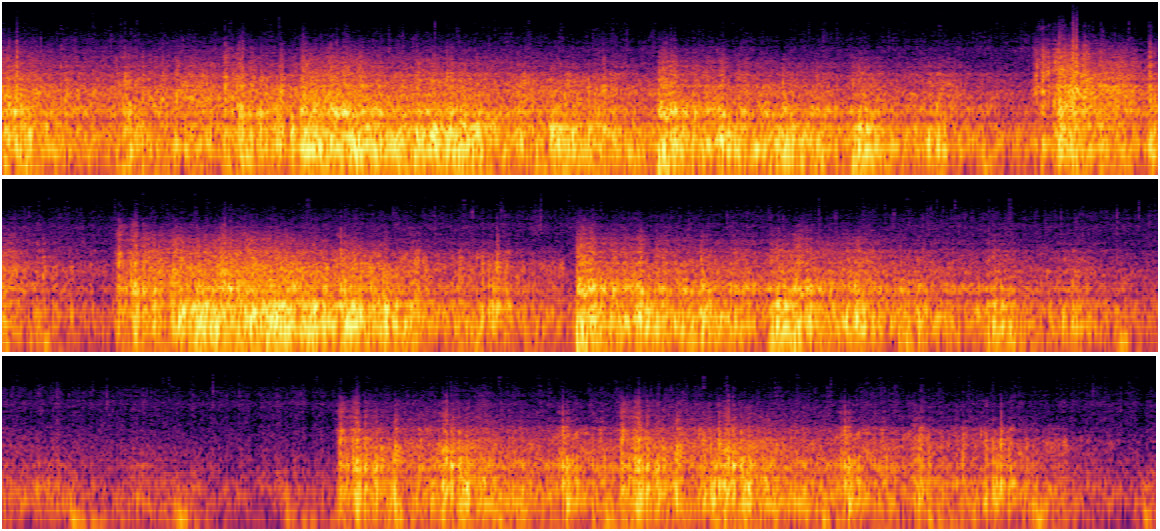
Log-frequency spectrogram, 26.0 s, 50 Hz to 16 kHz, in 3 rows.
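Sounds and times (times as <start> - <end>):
steady rain: 0.0 - 26.0
thunderclaps rolling into rumble: 0.0 - 26.0.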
